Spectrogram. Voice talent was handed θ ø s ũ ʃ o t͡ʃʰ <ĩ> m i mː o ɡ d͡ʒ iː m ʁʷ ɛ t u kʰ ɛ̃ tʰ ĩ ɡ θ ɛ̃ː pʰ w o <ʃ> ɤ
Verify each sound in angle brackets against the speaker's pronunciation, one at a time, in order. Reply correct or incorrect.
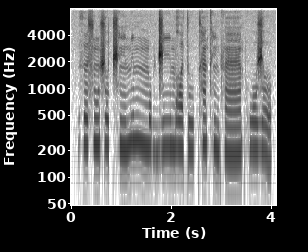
correct, incorrect

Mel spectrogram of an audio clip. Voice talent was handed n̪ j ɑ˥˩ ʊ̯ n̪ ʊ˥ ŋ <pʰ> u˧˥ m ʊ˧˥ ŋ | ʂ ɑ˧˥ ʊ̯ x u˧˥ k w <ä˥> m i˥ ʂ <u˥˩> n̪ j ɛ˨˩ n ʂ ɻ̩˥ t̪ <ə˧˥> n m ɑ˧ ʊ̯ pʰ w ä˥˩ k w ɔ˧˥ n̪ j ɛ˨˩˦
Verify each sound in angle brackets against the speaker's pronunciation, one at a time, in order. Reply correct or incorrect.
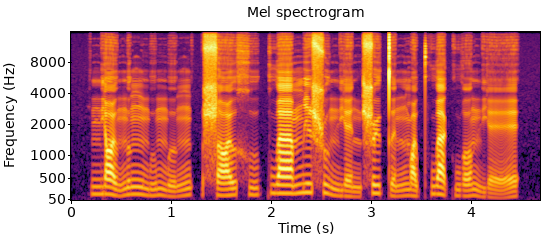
incorrect, correct, correct, correct

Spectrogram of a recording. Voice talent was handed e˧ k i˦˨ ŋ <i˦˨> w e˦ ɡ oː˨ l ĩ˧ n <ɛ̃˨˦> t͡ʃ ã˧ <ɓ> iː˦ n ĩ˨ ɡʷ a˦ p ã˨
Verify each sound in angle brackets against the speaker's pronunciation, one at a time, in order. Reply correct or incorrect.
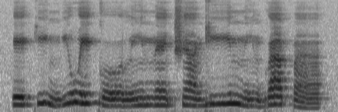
incorrect, incorrect, incorrect

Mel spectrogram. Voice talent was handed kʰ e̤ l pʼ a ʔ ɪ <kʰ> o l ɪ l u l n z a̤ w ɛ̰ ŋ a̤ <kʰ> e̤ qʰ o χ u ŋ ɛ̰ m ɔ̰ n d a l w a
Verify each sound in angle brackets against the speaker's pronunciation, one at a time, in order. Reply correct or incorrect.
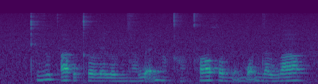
correct, incorrect

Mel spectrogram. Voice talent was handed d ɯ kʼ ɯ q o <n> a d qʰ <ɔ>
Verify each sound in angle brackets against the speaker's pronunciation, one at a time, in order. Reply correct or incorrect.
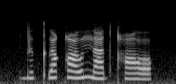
correct, correct

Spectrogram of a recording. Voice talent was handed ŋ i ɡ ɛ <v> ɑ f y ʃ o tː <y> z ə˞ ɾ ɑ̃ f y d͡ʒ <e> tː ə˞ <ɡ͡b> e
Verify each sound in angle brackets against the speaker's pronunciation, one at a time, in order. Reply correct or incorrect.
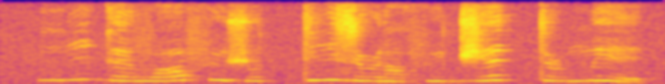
correct, incorrect, incorrect, incorrect

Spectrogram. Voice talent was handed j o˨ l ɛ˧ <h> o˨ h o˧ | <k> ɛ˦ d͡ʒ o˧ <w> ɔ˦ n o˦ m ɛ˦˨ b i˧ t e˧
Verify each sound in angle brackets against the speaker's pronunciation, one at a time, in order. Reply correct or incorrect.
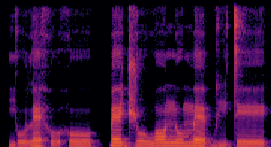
correct, incorrect, correct

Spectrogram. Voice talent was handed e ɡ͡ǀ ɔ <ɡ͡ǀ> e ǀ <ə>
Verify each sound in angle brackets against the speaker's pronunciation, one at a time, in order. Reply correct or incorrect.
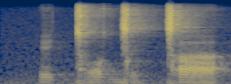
correct, incorrect

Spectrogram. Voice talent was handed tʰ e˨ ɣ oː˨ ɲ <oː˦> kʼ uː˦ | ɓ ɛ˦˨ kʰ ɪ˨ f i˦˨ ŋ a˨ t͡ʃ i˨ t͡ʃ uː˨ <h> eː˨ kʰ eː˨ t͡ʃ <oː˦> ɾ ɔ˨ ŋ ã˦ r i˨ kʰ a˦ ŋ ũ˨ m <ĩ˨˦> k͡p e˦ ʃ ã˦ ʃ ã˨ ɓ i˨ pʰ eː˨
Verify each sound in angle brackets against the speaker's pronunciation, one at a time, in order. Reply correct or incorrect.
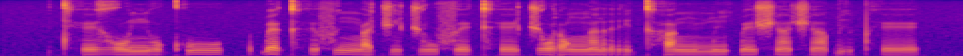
incorrect, incorrect, correct, incorrect

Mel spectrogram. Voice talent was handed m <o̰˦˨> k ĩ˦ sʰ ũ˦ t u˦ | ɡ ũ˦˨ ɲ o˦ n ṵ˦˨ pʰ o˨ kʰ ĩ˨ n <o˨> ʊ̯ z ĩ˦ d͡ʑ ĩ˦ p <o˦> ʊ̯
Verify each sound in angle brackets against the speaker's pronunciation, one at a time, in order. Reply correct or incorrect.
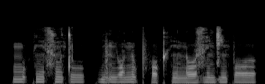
incorrect, correct, correct

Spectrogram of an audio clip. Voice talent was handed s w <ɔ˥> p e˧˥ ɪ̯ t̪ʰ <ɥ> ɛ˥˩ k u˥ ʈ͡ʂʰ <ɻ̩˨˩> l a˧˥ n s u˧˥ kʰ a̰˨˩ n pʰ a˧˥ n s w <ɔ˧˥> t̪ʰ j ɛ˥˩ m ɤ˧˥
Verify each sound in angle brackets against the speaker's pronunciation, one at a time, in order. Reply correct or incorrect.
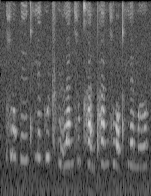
incorrect, incorrect, correct, incorrect

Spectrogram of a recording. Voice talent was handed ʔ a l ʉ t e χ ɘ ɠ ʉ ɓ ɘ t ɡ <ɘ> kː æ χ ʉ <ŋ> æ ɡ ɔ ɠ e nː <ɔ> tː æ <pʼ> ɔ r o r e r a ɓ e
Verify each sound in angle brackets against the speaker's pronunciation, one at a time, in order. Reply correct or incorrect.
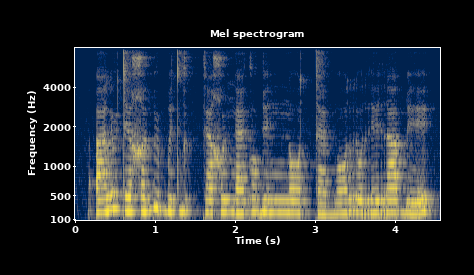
incorrect, correct, correct, incorrect

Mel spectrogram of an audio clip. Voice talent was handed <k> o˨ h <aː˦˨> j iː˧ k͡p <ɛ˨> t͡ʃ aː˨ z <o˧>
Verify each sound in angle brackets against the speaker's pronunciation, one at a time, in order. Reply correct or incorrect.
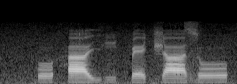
correct, incorrect, correct, incorrect

